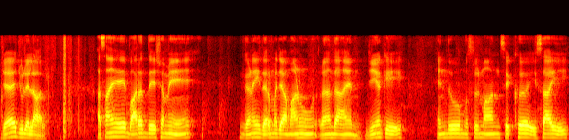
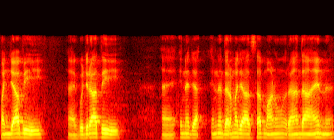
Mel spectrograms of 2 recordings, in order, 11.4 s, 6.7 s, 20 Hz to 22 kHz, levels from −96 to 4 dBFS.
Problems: constant background noise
